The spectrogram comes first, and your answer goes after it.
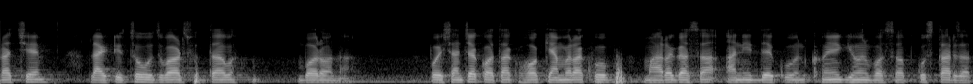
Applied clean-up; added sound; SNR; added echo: none; none; none; none.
